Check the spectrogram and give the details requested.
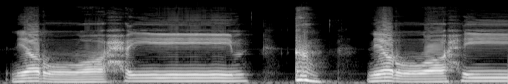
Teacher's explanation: ni tipis ketemu ra yang ra tafkhim, ra tebal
